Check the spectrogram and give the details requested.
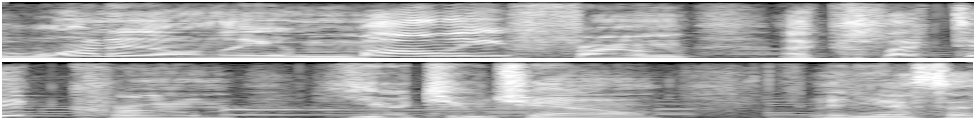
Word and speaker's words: Eclectachrome: conversation with the one and only Molly from eclectic Chrome YouTube channel and yes I said it right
